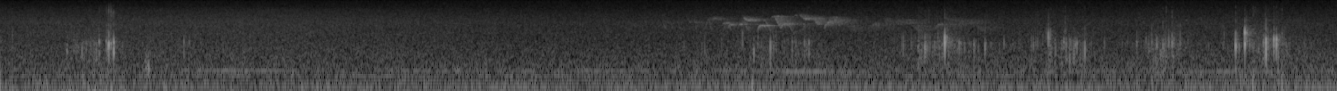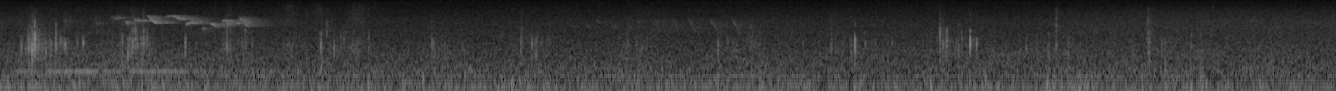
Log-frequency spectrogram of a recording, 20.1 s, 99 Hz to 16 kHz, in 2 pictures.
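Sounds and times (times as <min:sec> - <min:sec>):
soft crunching footsteps in a forest: 0:00.0 - 0:01.6, 0:05.2 - 0:19.3
faint ambient forest noise: 0:00.0 - 0:20.0
songbird singing in a forest: 0:00.0 - 0:20.0.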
